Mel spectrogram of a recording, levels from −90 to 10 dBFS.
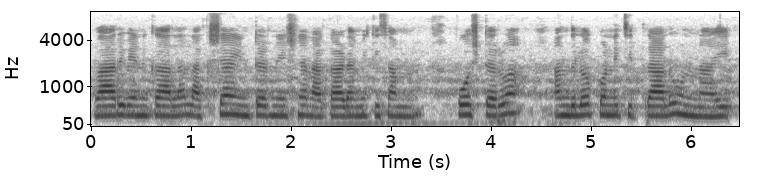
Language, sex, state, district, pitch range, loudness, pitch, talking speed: Telugu, female, Telangana, Mahabubabad, 205-220 Hz, -17 LUFS, 210 Hz, 100 wpm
